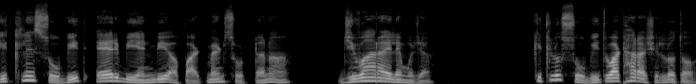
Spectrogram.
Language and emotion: Goan Konkani, sad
